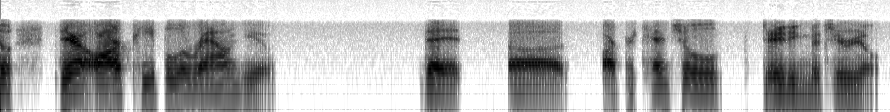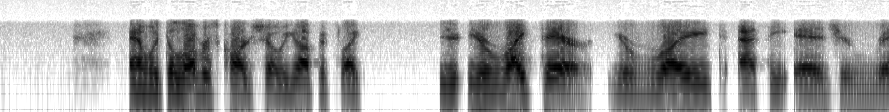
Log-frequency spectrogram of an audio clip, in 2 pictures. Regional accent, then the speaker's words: Pennsylvania, United States; Because I want to ask Natalie, because, yeah, you know, I grew up in Montgomery County.

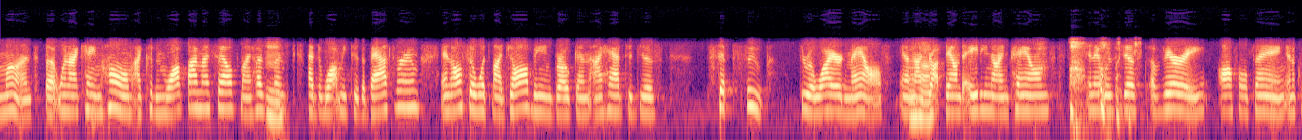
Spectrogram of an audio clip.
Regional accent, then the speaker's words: Little Rock, Arkansas, United States; Okay, well, I grew up in Little Rock, Arkansas. My dad was a newspaper editor, and he also owned a PR firm.

